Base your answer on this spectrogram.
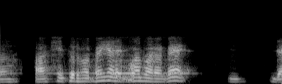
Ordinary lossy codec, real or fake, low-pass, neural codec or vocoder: Opus, 16 kbps; fake; 3.6 kHz; codec, 24 kHz, 1 kbps, SNAC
